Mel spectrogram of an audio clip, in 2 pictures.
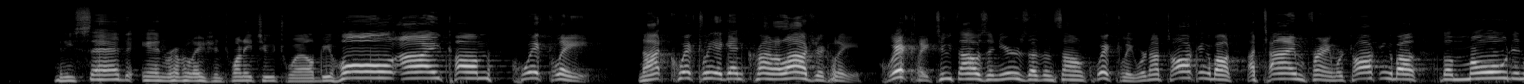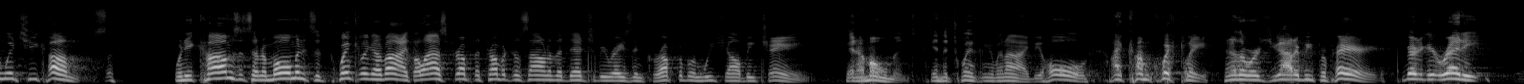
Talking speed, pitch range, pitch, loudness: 185 wpm, 180-255 Hz, 220 Hz, -26 LUFS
